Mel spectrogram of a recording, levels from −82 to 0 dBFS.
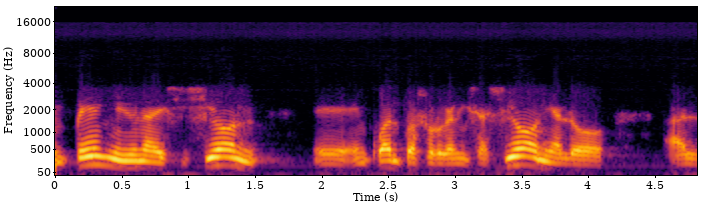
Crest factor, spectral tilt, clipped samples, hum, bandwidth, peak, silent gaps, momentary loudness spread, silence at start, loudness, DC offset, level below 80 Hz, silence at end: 12 dB; -8 dB/octave; under 0.1%; none; 15.5 kHz; 0 dBFS; none; 12 LU; 0 s; -13 LUFS; under 0.1%; -62 dBFS; 0 s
